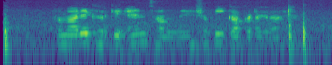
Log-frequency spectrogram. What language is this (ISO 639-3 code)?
urd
